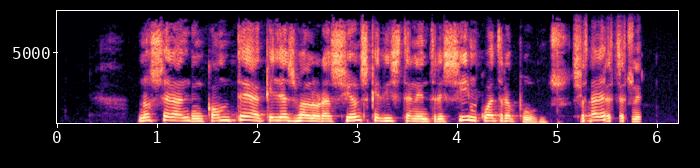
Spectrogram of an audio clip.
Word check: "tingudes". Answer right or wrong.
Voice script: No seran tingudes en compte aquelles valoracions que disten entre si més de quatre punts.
wrong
